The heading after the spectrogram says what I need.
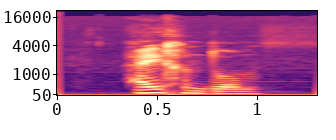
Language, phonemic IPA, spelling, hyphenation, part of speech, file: Dutch, /ˈɛi̯ɣə(n)ˌdɔm/, eigendom, ei‧gen‧dom, noun, Nl-eigendom.ogg
- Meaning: 1. property, possession 2. ownership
